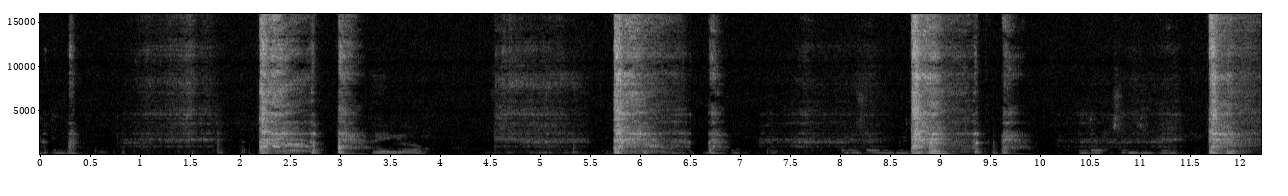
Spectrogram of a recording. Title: The Cleansing-Healing Coughing Technique Demo 4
